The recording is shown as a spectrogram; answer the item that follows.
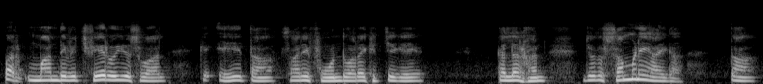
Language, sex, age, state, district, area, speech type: Punjabi, male, 45-60, Punjab, Ludhiana, urban, spontaneous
